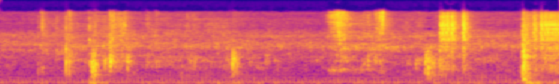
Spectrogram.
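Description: Colouring books being handled: a few light taps and knocks, then quick rustles of paper and book covers sliding, the loudest near the end.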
